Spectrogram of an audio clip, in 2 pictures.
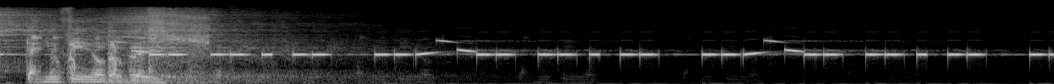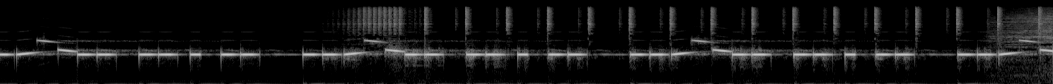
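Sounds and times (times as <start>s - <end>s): high-pitched synth lead: 0.0s - 5.0s, 20.4s - 21.0s.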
